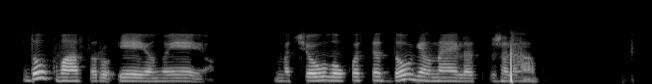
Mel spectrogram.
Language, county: Lithuanian, Panevėžys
